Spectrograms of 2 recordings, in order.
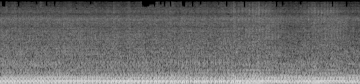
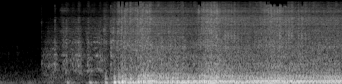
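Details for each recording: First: Honda CB200 twin, fuel on and float bowls full: steady fast even idle for ten seconds then abruptly cuts out; stalls after idling, overfueling suspected but cause unclear. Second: Honda CB200 twin after cleaning fuel tap, low fuel flow suspected cause of intermittent running: catches after a few cranks, settles into a fairly steady even idle with no misfire, perhaps set slightly low; running properly now.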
